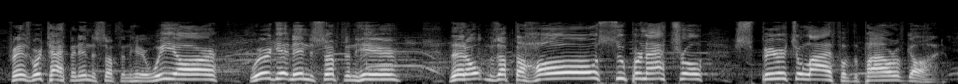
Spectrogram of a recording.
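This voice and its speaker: Over noticeable background noise, a man with an extremely high voice speaks at a moderate pace in an animated tone with ordinary pitch variation. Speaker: preacher. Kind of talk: sermon with congregation. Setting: church with congregation. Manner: loud, fervent, exhorting the crowd in praise.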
